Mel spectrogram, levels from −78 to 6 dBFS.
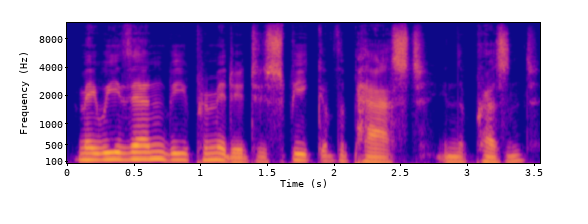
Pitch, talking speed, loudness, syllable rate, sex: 125 Hz, 220 wpm, -18 LUFS, 4.8 syllables/s, male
